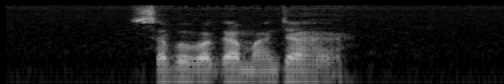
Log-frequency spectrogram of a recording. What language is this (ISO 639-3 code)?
mki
